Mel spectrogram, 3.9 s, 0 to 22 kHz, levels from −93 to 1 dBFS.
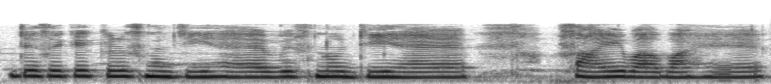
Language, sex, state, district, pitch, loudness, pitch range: Hindi, female, Uttar Pradesh, Lucknow, 240 Hz, -14 LUFS, 235-260 Hz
